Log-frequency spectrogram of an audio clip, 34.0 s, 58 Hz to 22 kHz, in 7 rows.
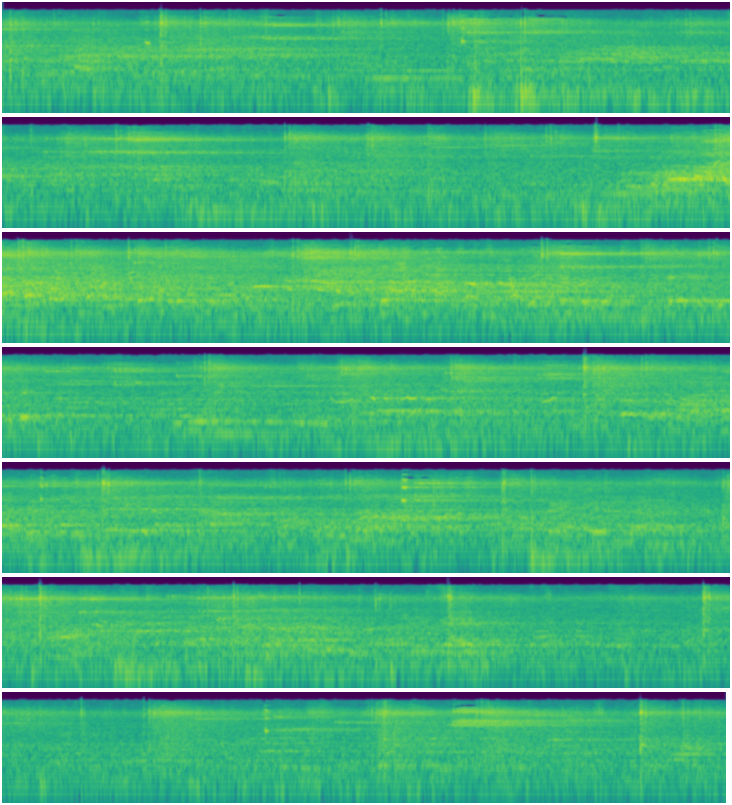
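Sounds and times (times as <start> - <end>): shoes squeaking on court floor: 0.0 - 9.3, 12.8 - 33.9.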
